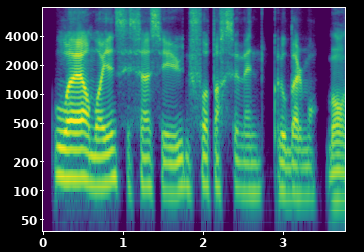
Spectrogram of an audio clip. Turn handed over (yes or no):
yes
